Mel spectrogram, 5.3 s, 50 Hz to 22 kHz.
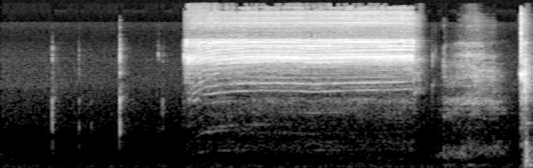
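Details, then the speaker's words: Airfix Class 31 model loco motor run on a battery after the armature end float was removed: an even high-pitched whir with no rattle. Much better, though still not the quietest motor. "Still not the quietest motor in the world, but that sounds an awful lot better."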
